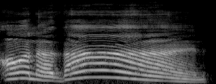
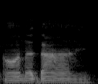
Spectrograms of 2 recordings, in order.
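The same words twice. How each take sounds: First: Loud, high, long-drawn holler; mock proclamation. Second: Said in the usual way. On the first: Quoting the good book about her father, hammed-up loud proclamation. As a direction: stretch THINE out into a big loud wail. Drawn-out comic repeat of scripture.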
